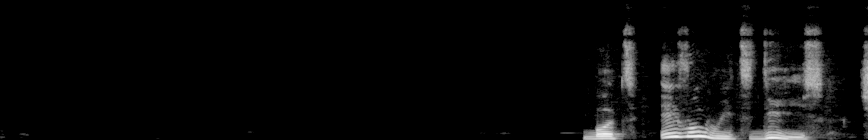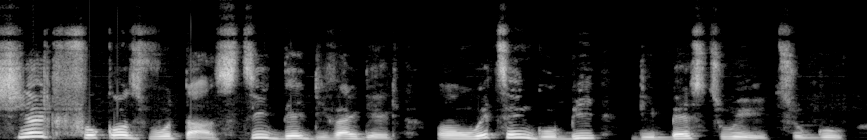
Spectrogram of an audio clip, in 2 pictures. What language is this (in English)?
Nigerian Pidgin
